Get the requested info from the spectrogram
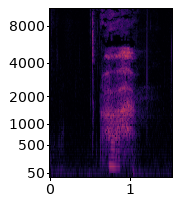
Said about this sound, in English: And before we wrap things up for you guys, I'm still coughing on this freaking Four Loko Black. I gotta take another sip to wash it down here.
